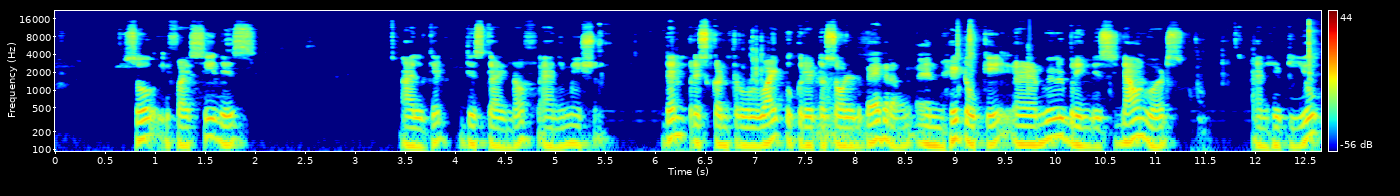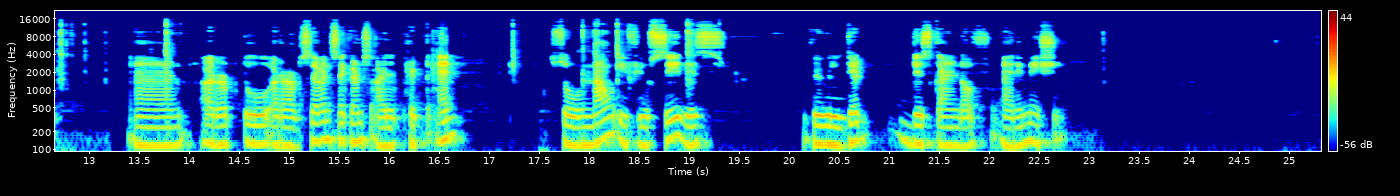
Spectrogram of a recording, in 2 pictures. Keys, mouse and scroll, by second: 5.3 space, 5.9 click, 10.5 click, 11.9 u, 14.4 click, 16.4 n, 20.1 space.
